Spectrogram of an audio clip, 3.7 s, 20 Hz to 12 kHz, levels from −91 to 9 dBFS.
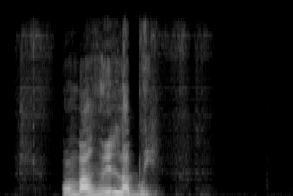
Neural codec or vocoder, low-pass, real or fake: codec, 44.1 kHz, 1.7 kbps, Pupu-Codec; 10.8 kHz; fake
